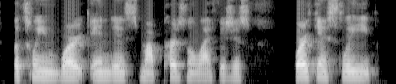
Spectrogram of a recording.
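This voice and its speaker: The fairly low voice of a woman comes across dry and close, with no echo. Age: 20s. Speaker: lifestyle vlogger. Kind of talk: casual monologue to camera. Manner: fast.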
